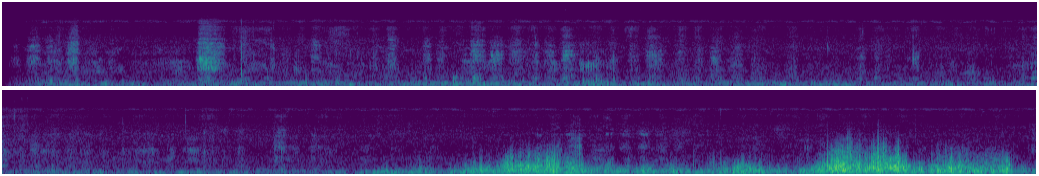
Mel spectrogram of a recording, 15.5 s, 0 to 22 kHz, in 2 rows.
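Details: Rottweiler play: a 5.5-month-old female puppy wrestles roughly with a 1.5-year-old male on her sixth day in the home, giving rough, rumbling growls in short bursts after a quiet stretch; the male has had little contact with other dogs.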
